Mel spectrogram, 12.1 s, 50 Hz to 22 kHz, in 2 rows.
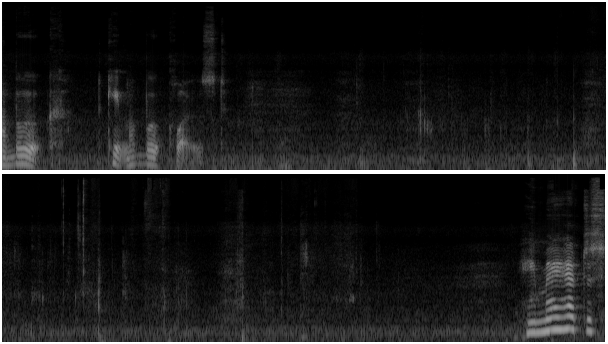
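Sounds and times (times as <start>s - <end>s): paper pages rustling: 4.0s - 9.9s.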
